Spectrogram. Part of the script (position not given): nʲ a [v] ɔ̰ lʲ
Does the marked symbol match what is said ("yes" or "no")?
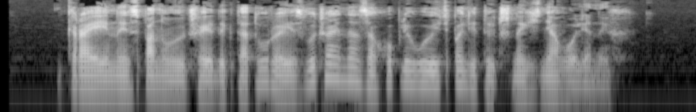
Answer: yes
